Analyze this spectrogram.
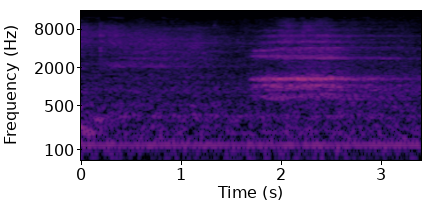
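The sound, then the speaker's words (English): A group takes a deep breath together during a holistic nursing session. The soft, breathy inhale is faint throughout, swells midway and then eases off. “Then let's share another breath. We need practice.”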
